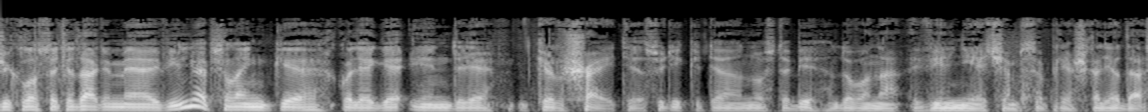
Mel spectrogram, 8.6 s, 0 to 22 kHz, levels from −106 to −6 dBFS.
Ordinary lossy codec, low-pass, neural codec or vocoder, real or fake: MP3, 48 kbps; 19.8 kHz; none; real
